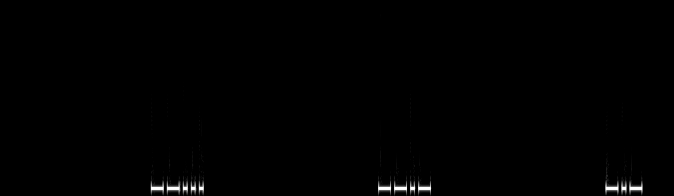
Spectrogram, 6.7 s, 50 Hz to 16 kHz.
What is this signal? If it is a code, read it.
Morse code, heard as a keyed tone, about 31 wpm, spaced as for 5 wpm, 690 Hz. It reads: 7QK
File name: course / 30:10wpm / 236 Lesson 38e - Letter q - Three Characters 30wpm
